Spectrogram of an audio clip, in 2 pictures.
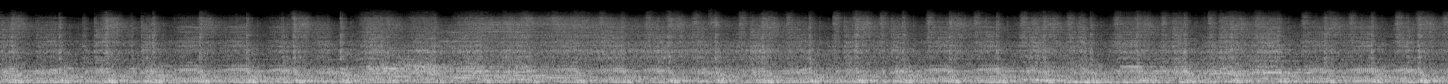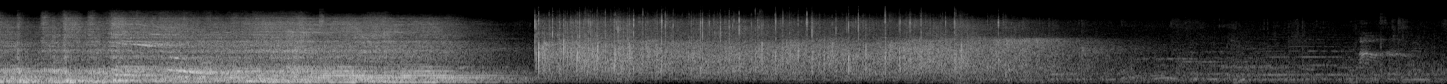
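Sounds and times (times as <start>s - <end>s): music with steady beat: 0.0s - 18.5s
audience applause: 19.8s - 25.6s.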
